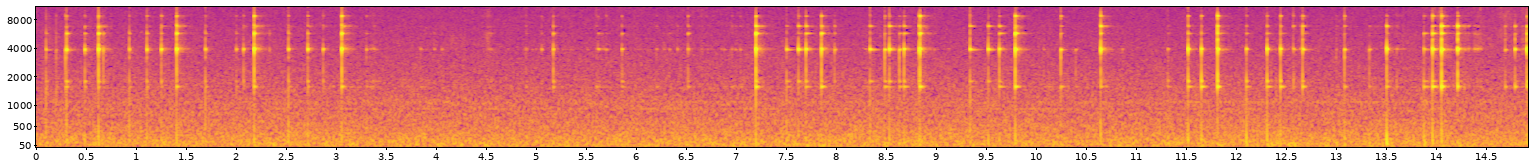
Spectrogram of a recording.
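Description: An empty, hollow clear glass cup with a handle is held in both hands and tapped with long fingernails. The result is many quick, bright, high clinks that stop almost instantly. They come in irregular clusters over a quiet background.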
